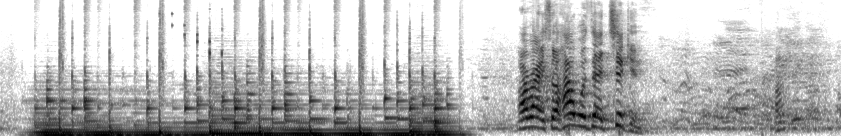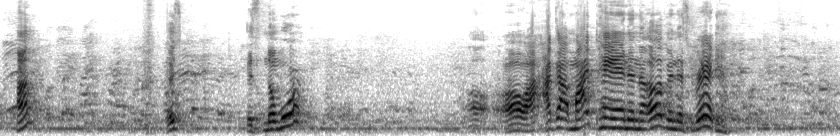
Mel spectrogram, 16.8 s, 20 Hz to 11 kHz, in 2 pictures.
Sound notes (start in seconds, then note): 3.1 upbeat music; 9.7 audience responds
